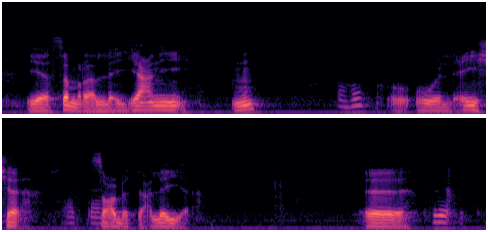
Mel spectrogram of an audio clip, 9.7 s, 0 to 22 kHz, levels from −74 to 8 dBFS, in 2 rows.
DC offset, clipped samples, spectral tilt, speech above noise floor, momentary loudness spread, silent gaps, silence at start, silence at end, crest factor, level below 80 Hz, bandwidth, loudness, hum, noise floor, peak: under 0.1%; under 0.1%; -6.5 dB/octave; 32 dB; 19 LU; none; 0.25 s; 0.35 s; 20 dB; -46 dBFS; 7 kHz; -25 LUFS; none; -56 dBFS; -6 dBFS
